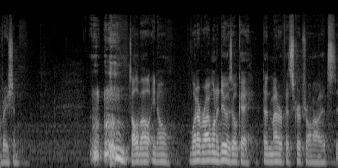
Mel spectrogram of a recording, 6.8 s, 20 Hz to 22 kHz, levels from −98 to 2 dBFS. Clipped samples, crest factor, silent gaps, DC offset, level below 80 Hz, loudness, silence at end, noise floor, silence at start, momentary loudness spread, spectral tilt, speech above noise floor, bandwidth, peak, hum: under 0.1%; 20 dB; none; under 0.1%; -80 dBFS; -35 LUFS; 0 s; -66 dBFS; 0 s; 12 LU; -5 dB/octave; 31 dB; 16 kHz; -16 dBFS; none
